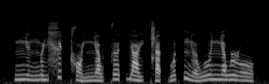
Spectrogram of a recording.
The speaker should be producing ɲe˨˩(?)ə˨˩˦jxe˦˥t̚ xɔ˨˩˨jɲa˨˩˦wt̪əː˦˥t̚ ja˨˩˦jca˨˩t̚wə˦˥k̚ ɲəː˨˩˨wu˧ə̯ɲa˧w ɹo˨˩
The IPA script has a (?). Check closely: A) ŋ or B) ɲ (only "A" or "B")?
A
